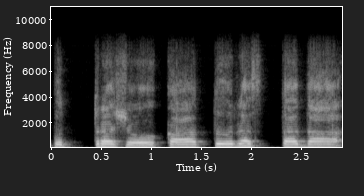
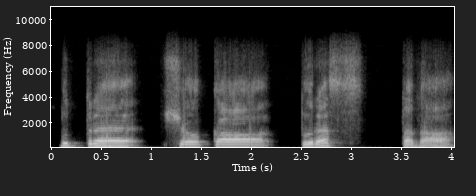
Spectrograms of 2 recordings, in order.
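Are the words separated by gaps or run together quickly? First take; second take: run together; separated. First: The words are run together quickly without gaps. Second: Each word is said with gaps between them. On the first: "அந்த பிரிச்ச கேப்ப குறைச்சுண்டு அதை அப்படியே படிக்கிறேன்" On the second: "நான் எப்படி பிரிச்சேனோ"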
